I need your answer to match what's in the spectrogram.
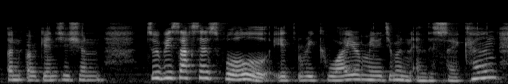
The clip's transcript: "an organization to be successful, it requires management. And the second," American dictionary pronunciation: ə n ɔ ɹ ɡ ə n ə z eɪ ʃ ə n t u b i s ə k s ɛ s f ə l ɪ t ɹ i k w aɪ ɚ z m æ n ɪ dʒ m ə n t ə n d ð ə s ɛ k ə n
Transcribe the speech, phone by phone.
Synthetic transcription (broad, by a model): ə n ɔ ɹ ɡ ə n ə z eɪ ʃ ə n t u b i s ə k s ɛ s f ə l ɪ t ɹ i k w aɪ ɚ m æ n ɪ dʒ m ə n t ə n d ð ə s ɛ k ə n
